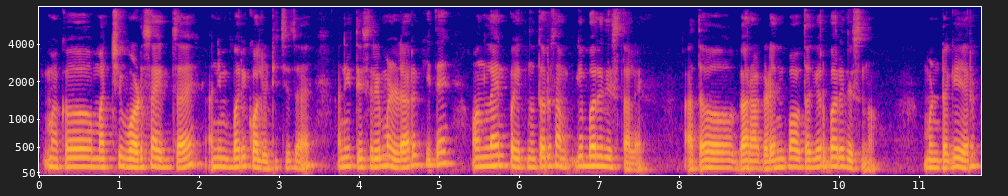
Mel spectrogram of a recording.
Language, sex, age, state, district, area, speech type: Goan Konkani, male, 18-30, Goa, Salcete, urban, spontaneous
